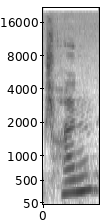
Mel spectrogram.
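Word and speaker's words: 川: 3 traits verticaux, hein, qui pris isolément se prononcent chuan et qui désignent un cours d'eau.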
